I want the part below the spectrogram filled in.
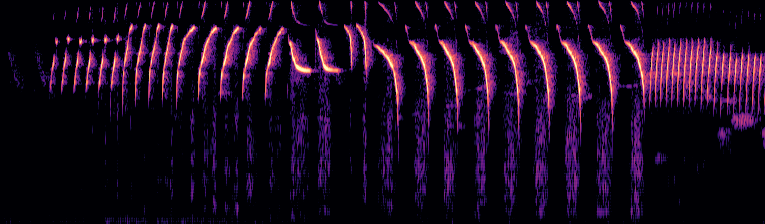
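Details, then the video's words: Canary in song, played to rouse other canaries: after a brief pause, quick rising chirps build into loud descending whistles about three per second, ending in a long buzzy rattle. "PANCINGAN KENARI GACOR DOR, PUTAR SEBENTAR AMPUH NAIKKAN EMOSI KENARI LANGSUNG GACOR"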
